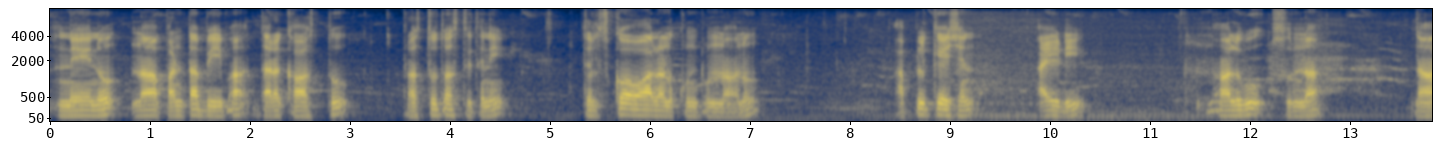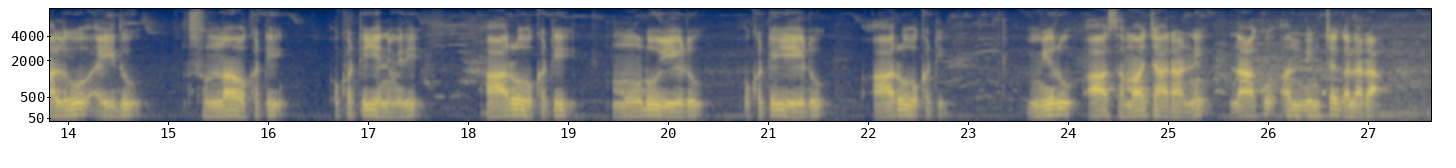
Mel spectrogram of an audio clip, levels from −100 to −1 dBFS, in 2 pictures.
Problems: none marked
